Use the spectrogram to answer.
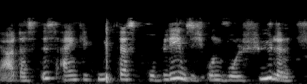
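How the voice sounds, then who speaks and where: Lively intonation carries over noticeable background noise. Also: woman. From Germany, Bonn. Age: 40s. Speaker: podcast co-host, energy practitioner. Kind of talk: casual chat. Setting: remote call.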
